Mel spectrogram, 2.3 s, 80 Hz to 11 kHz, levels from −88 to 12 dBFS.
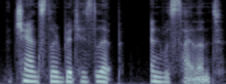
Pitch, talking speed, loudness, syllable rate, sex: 190 Hz, 210 wpm, -18 LUFS, 5.9 syllables/s, female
